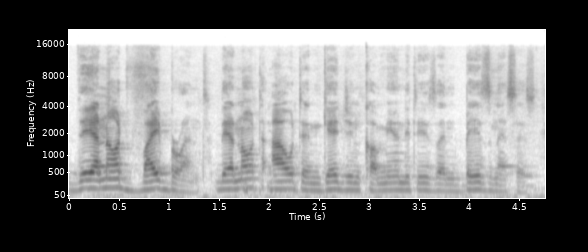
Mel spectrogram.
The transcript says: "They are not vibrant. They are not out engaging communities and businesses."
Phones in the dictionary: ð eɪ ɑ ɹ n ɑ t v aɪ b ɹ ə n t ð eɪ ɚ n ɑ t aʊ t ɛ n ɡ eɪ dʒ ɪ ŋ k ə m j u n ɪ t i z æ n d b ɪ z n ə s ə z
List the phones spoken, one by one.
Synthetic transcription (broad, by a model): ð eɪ ɑ ɹ n ɑ t v aɪ b ɹ ə n t ð eɪ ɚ n ɑ t aʊ t ɛ n ɡ eɪ dʒ ɪ ŋ k ə m j u n ɪ t i z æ n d b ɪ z n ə s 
